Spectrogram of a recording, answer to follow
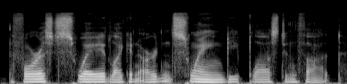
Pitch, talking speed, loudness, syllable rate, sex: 115 Hz, 190 wpm, -16 LUFS, 4.0 syllables/s, male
